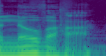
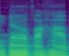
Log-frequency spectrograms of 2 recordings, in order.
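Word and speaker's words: Navaja: Now, I'm from Texas, and this is how you pronounce things that have a J in them. Next, we have the Novaha.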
